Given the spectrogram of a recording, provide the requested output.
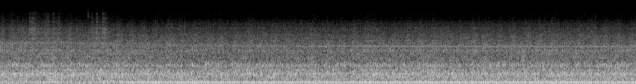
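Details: John Deere combine diesel engine warming up at idle on a hot day; deep, steady throb holding an even low idle with no knocks or misses; normal warm-up idle.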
